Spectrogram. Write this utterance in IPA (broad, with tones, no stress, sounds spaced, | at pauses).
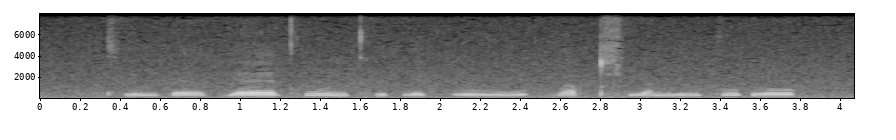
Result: tʰ i˨˩ n p ɛː˨˩ k̚ j ɛː˥˩ kʰ w u˧ n kʰ i˨˩ t̚ l e˨˩ k̚ p l uː˨˩ w u˦˥ k̚ b a˥˩ p̚ t͡ɕʰ i˨˩ a̯ ŋ i˧ n k u˥˩ ʔ l o˥˩ k̚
